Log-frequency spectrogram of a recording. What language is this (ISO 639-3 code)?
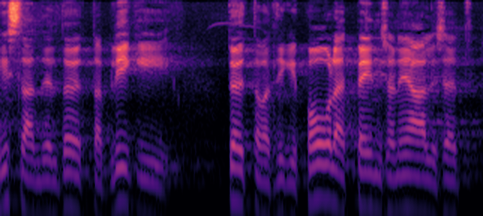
est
